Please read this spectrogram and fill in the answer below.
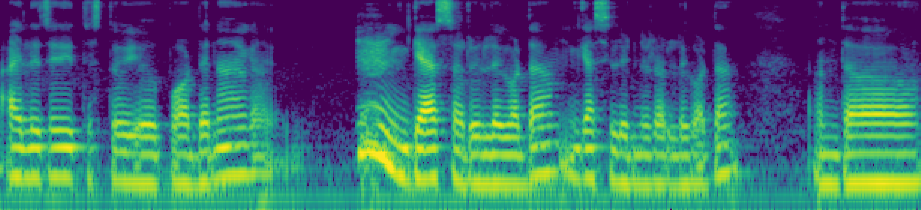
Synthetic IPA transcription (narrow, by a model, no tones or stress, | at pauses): a̰ilet͡saĩt̪est̪ojopʌrd̪ʌjnʌ | ɡjasʌɾuleɡʌrd̪aɡjasiliɳɖʌrɦʌɾuleɡʌ̰rd̪a | ʌ̰nt̪ʌ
